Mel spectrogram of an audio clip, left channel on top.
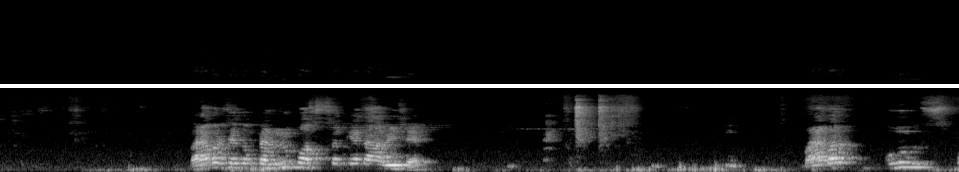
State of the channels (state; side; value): silent; left; 56 dB below the other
